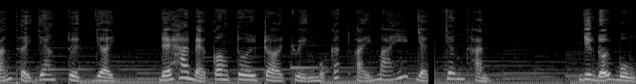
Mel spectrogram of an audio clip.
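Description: A gap at a join of encoded pieces opens at 4.28 s and runs 67 ms, to 4.34 s. Separately encoded segments were joined untrimmed, leaving encoder delay and last-frame padding as silence. Its edges are smeared, and the sound resumes where it stopped.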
